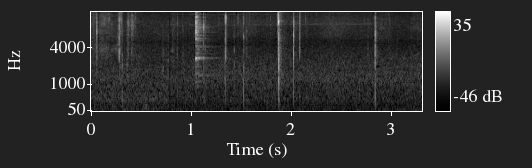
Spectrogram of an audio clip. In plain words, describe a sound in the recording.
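Small clicks and taps sound close by.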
